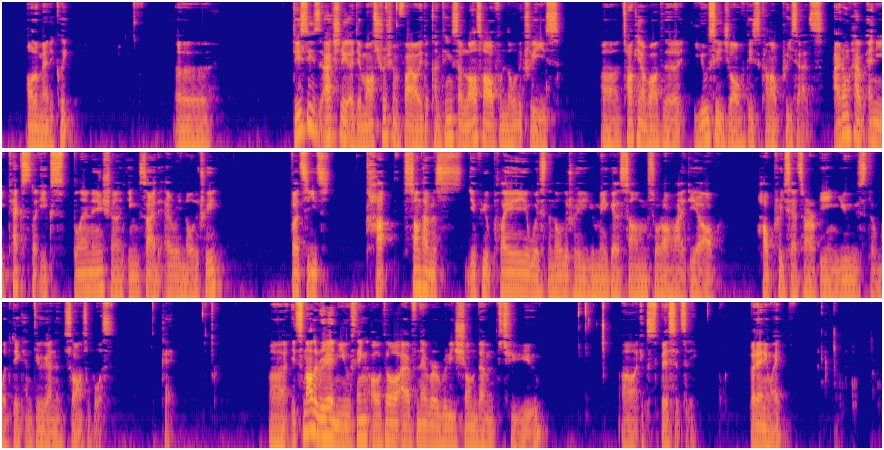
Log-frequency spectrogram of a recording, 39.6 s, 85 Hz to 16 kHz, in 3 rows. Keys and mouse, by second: 5.8 click, 39.3 ctrl+alt+shift+w.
